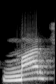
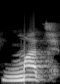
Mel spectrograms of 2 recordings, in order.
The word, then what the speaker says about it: March: ঠিক আছে, এখানে আর এর পরে যে সাউন্ডটা আছে এটা কিন্তু কনসোনেন্ট সাউন্ড, কনসোনেন্ট, যে কারণে এখানে উচ্চারণ হবে না, আর কিন্তু এখানে উচ্চারণ হবে না। ঠিক আছে, কারণ এটা সাউন্ডটা হচ্ছে কনসোনেন্ট সাউন্ড, এজন্য আমরা মার্চ না বলে মাছ বলছি, মাছ।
